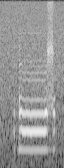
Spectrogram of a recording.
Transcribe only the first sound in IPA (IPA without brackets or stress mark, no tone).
ɗ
